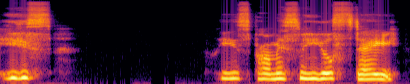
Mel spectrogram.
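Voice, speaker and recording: Close and dry, this is a high British female voice, a woman acting as a clingy, delusional young streamer in an ASMR roleplay. She pleads slowly and haltingly, stumbling over words. Her delivery swings from breathy whispers to desperate outbursts. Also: flat delivery, warm tone, no room sound. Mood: soft, desperate. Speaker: ASMR voice actress.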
